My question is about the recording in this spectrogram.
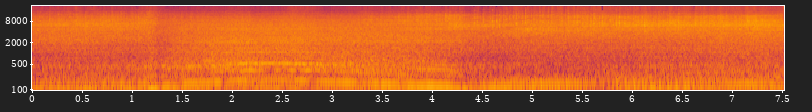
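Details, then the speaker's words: RWB Porsche 911 Targa with a freshly rebuilt 964 3.6L air-cooled flat-six, lightened flywheel and ITBs, after its first tune: clean start settling into a strong, steady idle with crisp, even blips and no misfires. Normal start and idle. "How's that sound? That's so nice."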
